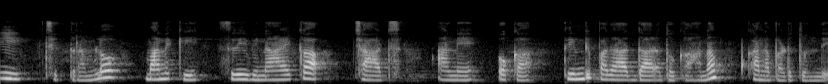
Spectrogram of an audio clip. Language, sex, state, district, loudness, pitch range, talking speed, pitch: Telugu, female, Andhra Pradesh, Chittoor, -21 LUFS, 205-265 Hz, 95 wpm, 225 Hz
